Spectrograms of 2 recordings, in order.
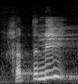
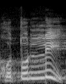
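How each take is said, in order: First: The name has two syllables with an 'a' vowel. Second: The name has three syllables with 'u' vowels. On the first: "दो तरह से पढ़ा जाता है, खतली"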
